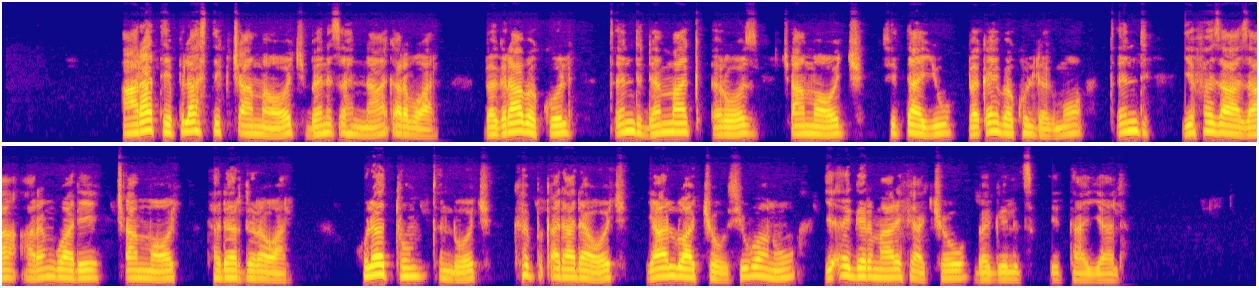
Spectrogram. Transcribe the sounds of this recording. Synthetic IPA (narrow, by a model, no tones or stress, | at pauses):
ʔaɾat̪ːjɛplast̪ikt͡ʃʼamːawo̞t͡ʃːbənɨsʼɨhɨnːaːkʼəɾbəwal | bəɡɨɾaβəkʰːul | t̪ʼɨnd̪d̪əmːakʼɨɾo̞z | t͡ʃʼamːawo̞t͡ʃː | sit̪ːajjːub̥əkʼəɲbəkʰːuld̪əɡmo̞ | t̪ʼɨnd̪ | jɛfəzazaʔaɾəmɡʷad̪e̞t͡ʃʼamːawo̞t͡ʃː | t̪ʰəd̪əɾd̪ɨɾəwal | hulət̪ːumt̪ʼɨnd̪o̞t͡ʃː | kʰɨbkʼəd̪ad̪awo̞t͡ʃː | jalːwat͡ʃːɛwsiho̞nu | jɛʔɨɡɨɾmaɾefjat͡ʃːɛwbəɡɨlt͡sʼjɪt̪ʰːajːal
